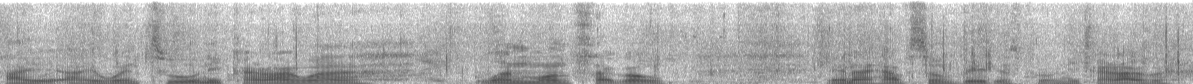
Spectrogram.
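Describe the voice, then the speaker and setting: A man's voice: medium pitch, moderate pace, dull audio. A man from Costa Rica chatting casually, giving short replies and laughing easily. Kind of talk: casual chat. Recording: crowd noise.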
